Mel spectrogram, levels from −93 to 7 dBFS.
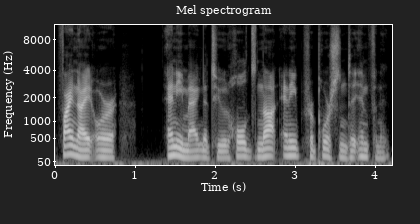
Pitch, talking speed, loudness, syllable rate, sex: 125 Hz, 140 wpm, -21 LUFS, 6.4 syllables/s, male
